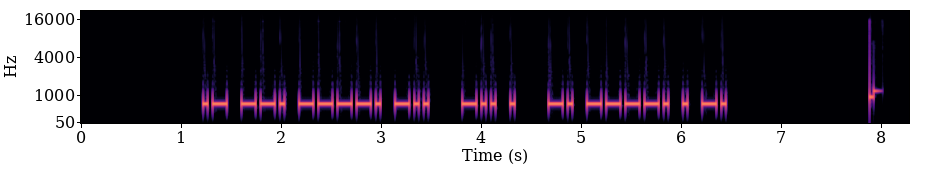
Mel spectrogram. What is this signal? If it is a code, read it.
Morse code, heard as a keyed tone, about 25 wpm, 700 Hz. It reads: AG9D DE N9EN
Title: USA Callsign DE Callsign - 4 Characters - 25wpm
